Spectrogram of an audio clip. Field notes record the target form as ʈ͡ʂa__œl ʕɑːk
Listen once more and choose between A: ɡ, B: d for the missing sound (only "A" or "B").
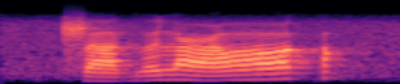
A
